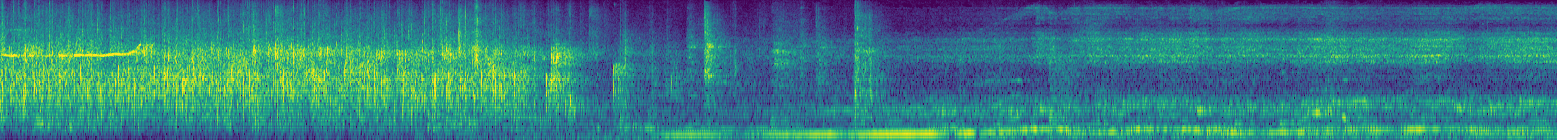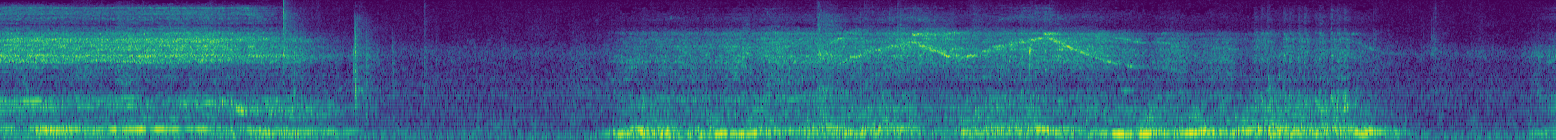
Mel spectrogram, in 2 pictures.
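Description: Audience applause for the first few seconds, then recorded car-engine sound effects revving up and down over and over, easing off about twenty seconds in before the revving picks up again.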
